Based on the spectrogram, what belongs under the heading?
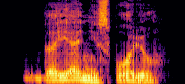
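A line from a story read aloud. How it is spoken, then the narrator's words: Glum, dejected. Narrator (Russian): уныло сказал Марио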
